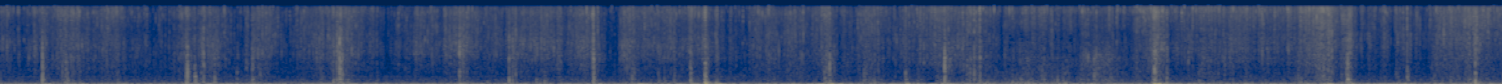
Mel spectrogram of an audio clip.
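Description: A sheet of clear plastic bubble wrap, held in both hands, is crinkled and stretched with the fingers. It gives off a steady stream of crinkling and crunching with frequent sharp pops and crackles standing out across a bright hiss.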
